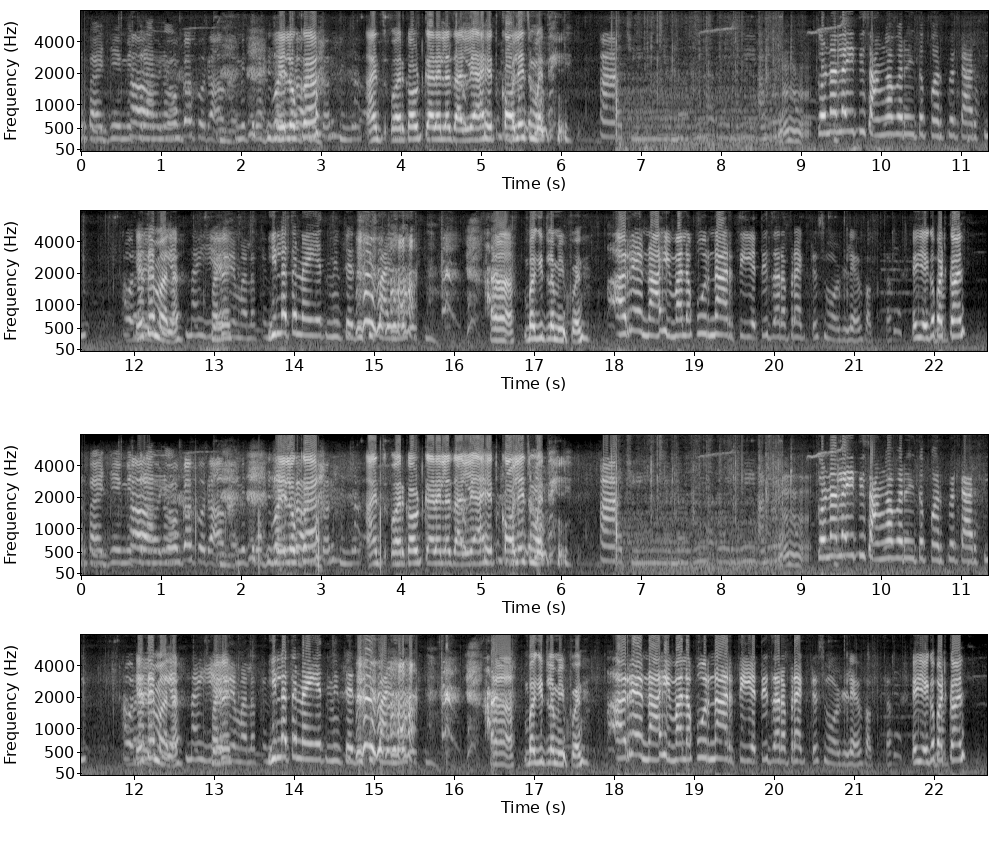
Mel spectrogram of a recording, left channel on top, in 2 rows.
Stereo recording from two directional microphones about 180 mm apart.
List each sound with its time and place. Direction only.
0.1 s speech: 30° left (ahead or behind)
1.3 s a woman's voice: 30° right (ahead or behind)
2.0 s speech: 25° left (ahead or behind)
6.5 s a sound: 20° right (ahead or behind)
8.8 s speech: 30° left (ahead or behind)
9.2 s a woman's voice: 25° right (ahead or behind)
12.0 s speech: 30° left (ahead or behind)
12.7 s a woman's voice: 10° right (ahead or behind)
13.7 s a woman's voice: 25° right (ahead or behind)
14.8 s speech: 10° right (ahead or behind)
16.1 s a sound: 35° left (ahead or behind)
16.5 s speech: 30° left (ahead or behind)
17.9 s a woman's voice: 5° right (ahead or behind)
21.7 s speech: 10° left (ahead or behind)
